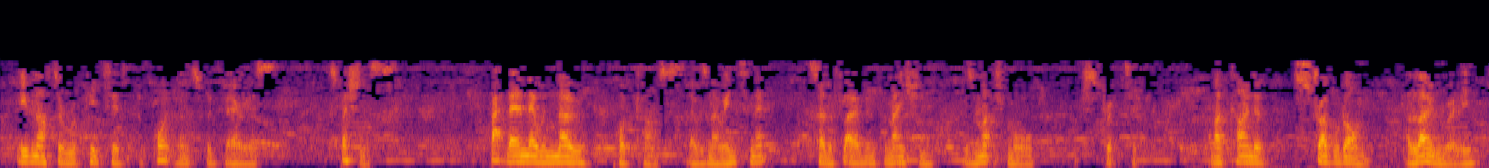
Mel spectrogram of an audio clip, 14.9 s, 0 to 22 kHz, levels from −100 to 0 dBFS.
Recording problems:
garbled, watery; badly; nothing above 5.5 kHz
chatter from many people; noticeable; throughout; 15 dB below the speech
animal sounds; faint; throughout; 20 dB below the speech

